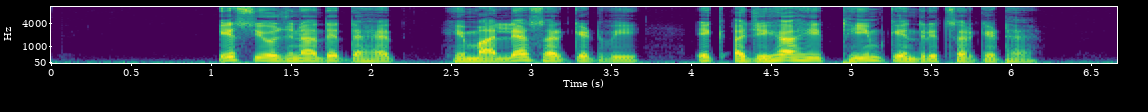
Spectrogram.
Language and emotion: Punjabi, neutral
